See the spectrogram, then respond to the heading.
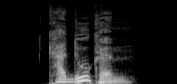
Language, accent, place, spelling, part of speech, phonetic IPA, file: German, Germany, Berlin, kadukem, adjective, [kaˈduːkəm], De-kadukem.ogg
- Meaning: strong dative masculine/neuter singular of kaduk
